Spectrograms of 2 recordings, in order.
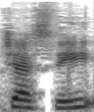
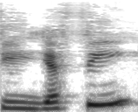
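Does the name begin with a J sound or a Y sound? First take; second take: J sound; Y sound. First: The name begins with a J sound. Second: The name begins with a Y sound. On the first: The speaker calls it wrong. "It's not Jesse" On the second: The speaker calls it right. "It's Yessi"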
